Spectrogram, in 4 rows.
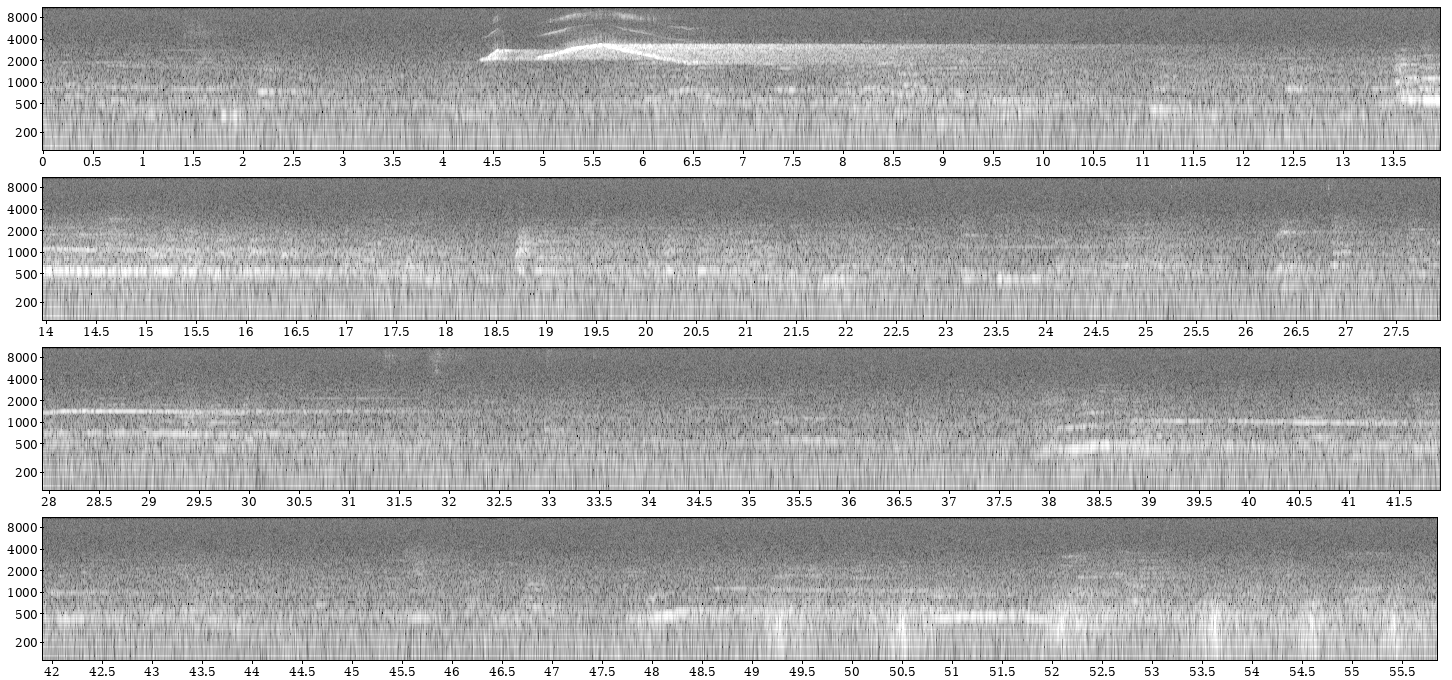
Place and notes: Ascolto il tuo cuore, città. I listen to your heart, city. Several chapters **SCROLL DOWN FOR ALL RECORDINGS** - Stille Nacht with howling wolves in the time of COVID19: soundscape.
"Stille Nacht with howling wolves in the time of COVID19": soundscape.
Chapter CXLVIX of Ascolto il tuo cuore, città. I listen to your heart, city
Thursday December 24th 2020. Fixed position on an internal terrace at San Salvario district Turin, about six weeks of new restrictive disposition due to the epidemic of COVID19.
Start at 11:47 p.m. end at 00:17 a.m. duration of recording 29’52”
